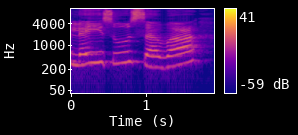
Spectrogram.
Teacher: खाली अलिफ से पहले ज़बर है और इस पर मद भी है, तो हम इसे 4 हरकत के बराबर खींच के पढ़ेंगे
